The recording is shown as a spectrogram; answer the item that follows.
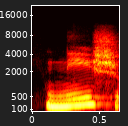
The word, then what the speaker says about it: niche: And one of the things he said was "Niche rhymes with quiche and quiche belongs in France."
